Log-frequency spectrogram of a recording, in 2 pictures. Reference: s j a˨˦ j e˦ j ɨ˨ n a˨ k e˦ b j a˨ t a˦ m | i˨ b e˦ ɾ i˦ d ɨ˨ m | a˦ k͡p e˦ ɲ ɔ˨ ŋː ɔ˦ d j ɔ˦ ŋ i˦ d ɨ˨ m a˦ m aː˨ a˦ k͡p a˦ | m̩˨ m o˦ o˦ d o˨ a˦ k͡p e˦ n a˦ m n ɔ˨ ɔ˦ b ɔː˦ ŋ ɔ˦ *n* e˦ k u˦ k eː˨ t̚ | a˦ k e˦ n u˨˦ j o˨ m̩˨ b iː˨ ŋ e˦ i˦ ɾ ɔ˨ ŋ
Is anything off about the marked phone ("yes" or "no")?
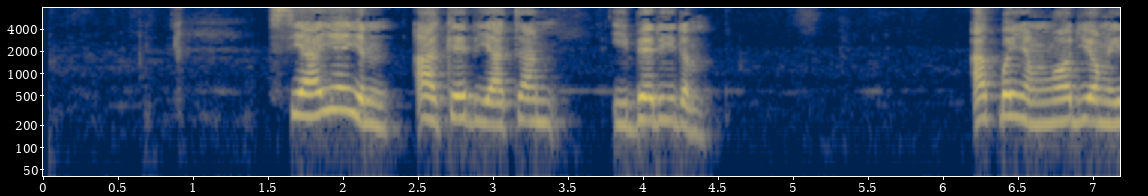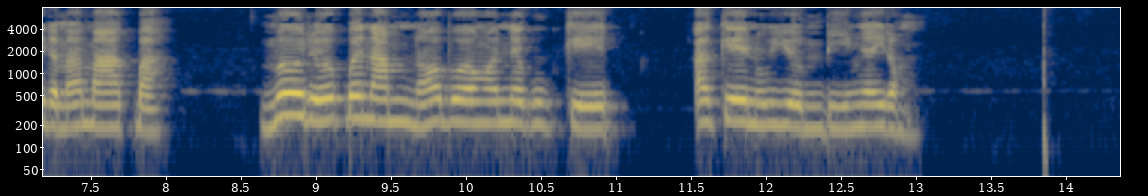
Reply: no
